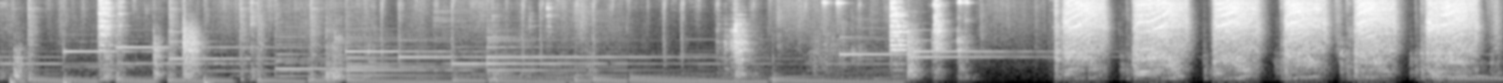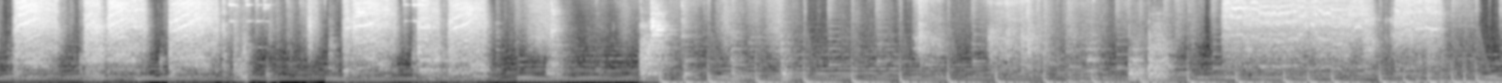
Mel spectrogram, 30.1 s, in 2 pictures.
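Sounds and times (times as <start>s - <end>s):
background music: 0.0s - 30.0s
power drill boring into wood: 10.6s - 17.5s, 18.4s - 20.0s, 27.2s - 29.7s.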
